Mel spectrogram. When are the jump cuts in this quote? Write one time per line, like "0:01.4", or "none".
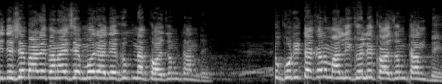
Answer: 0:02.7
